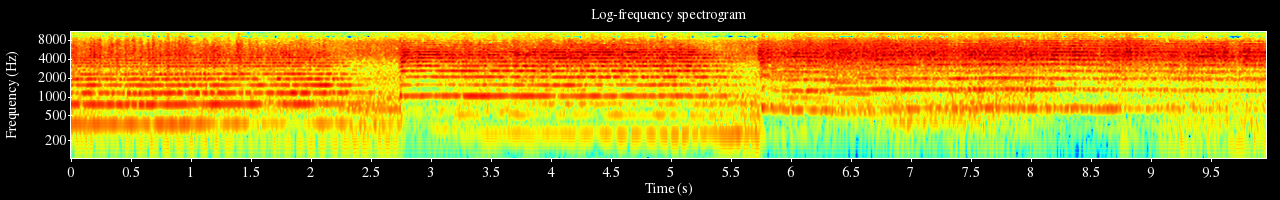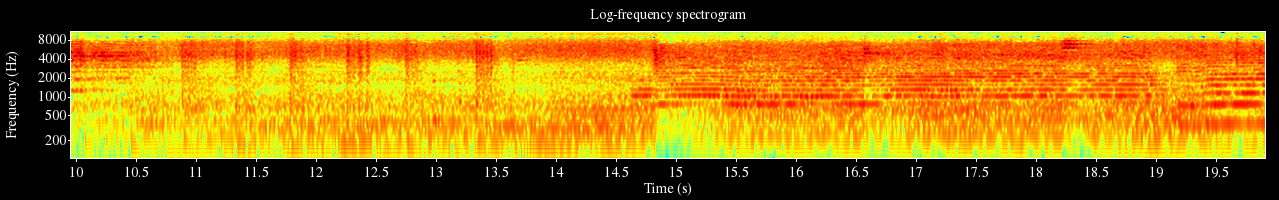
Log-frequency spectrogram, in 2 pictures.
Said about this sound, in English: I even Googled something to see if I could find something of a children's orchestra playing, having a go at playing together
